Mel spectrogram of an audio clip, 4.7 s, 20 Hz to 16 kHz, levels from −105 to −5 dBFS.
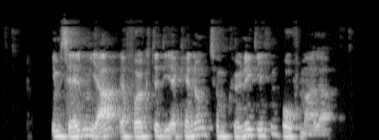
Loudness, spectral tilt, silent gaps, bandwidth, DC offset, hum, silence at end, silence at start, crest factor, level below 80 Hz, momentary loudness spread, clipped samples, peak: -26 LUFS; -6.5 dB/octave; none; 7.8 kHz; under 0.1%; none; 0.6 s; 0.65 s; 18 dB; -68 dBFS; 9 LU; under 0.1%; -10 dBFS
